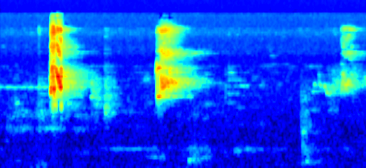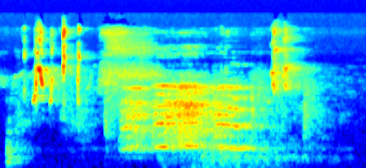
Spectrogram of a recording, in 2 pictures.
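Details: Lovebird with two sharp chirps and softer notes, followed by a harsh, broad, rasping burst of sound that lasts about two seconds before fading.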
